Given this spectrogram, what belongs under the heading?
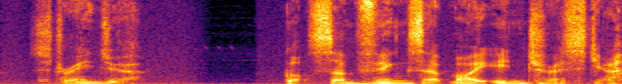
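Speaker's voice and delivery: hushed, coaxing, enticing whisper. Voicing a cloaked merchant whispering to a player: whispering merchant character. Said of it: "whispers to you".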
